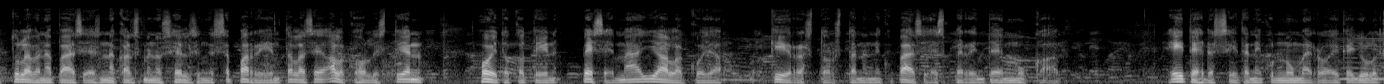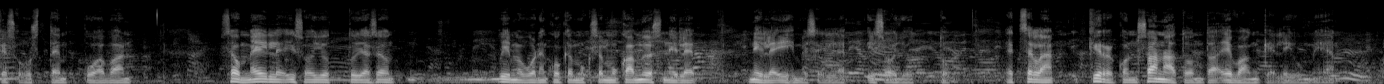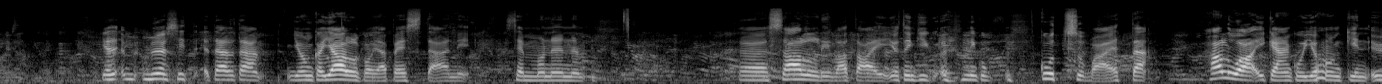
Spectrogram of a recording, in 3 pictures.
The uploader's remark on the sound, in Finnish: Ohjelma on äänitetty tutkijoiden ja järjestöväen työpajassa Seinäjoella.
